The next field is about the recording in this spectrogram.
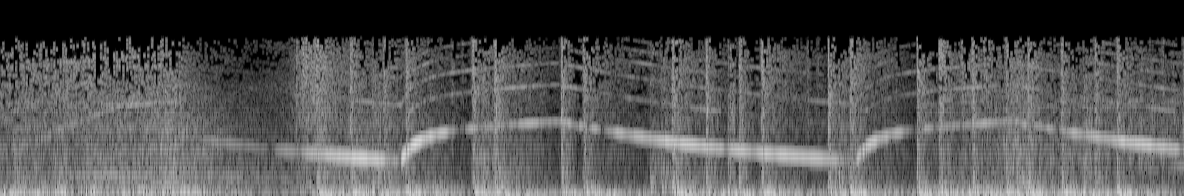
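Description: Police car siren during a chase: a loud wail that climbs quickly and then falls slowly, repeating in long cycles, over engine rumble and many sharp clicks and knocks.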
